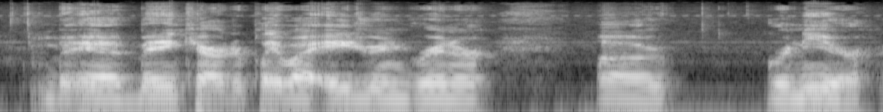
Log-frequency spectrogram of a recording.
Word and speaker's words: Grenier: Grenier, I believe that's how he pronounced his name.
